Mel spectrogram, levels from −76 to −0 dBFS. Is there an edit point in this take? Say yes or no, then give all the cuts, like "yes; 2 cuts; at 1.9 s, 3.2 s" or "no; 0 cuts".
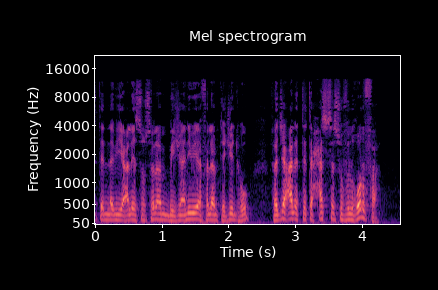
no; 0 cuts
